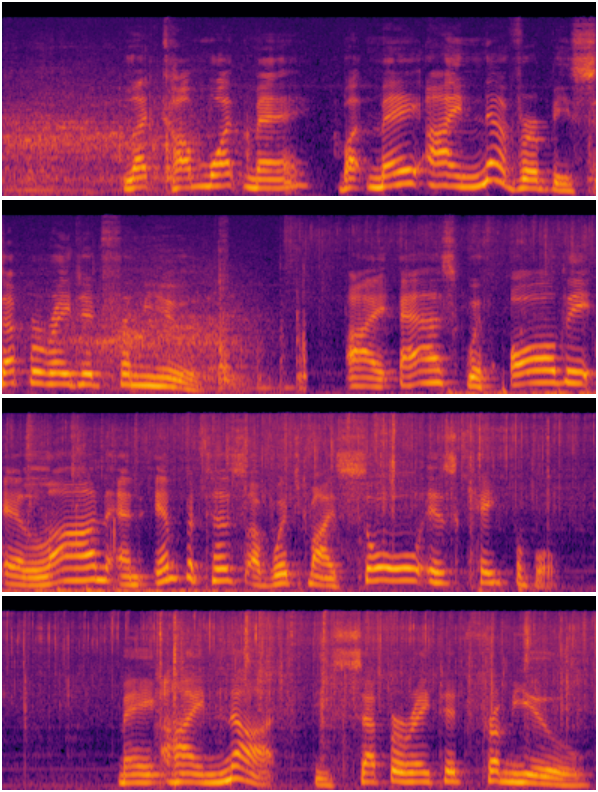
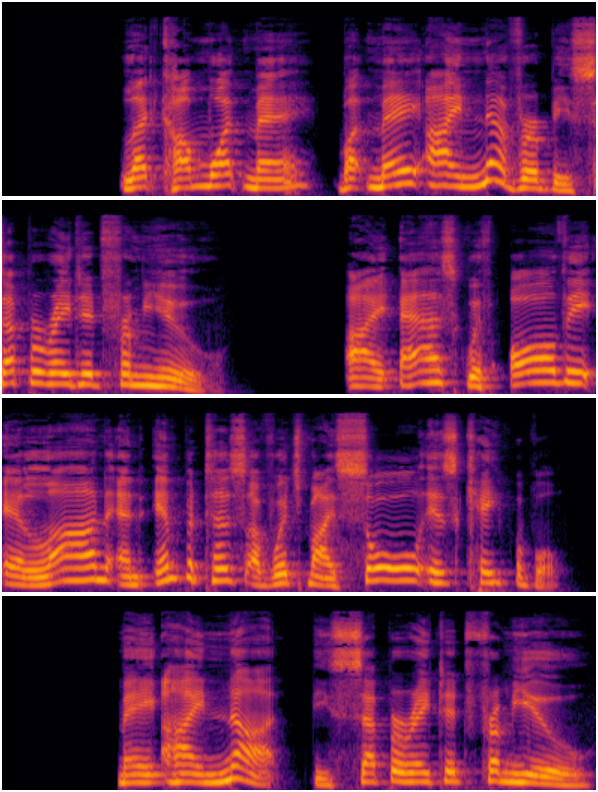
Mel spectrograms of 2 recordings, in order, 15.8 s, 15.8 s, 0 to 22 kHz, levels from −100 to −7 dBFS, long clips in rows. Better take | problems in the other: second | household noises; loud; throughout; 8 dB below the speech

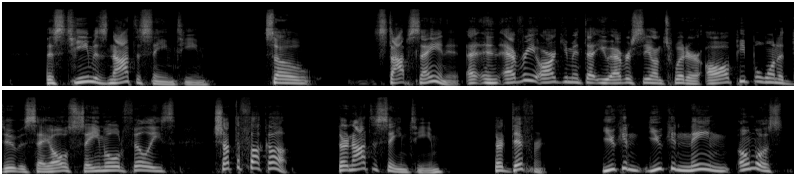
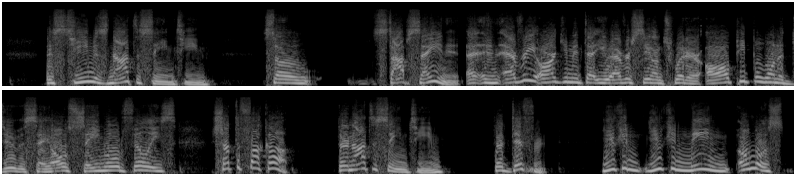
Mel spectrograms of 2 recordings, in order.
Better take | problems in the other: first | distortion; heavy; 5 dB below the speech

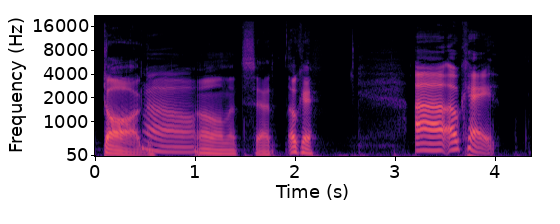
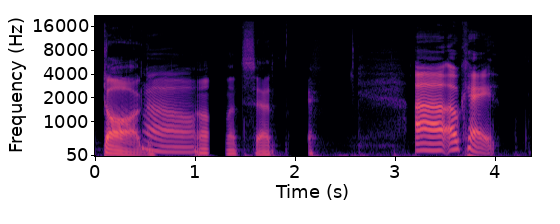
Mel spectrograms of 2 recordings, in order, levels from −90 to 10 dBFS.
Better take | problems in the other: first | audio cutting out; at 1 s and at 2 s

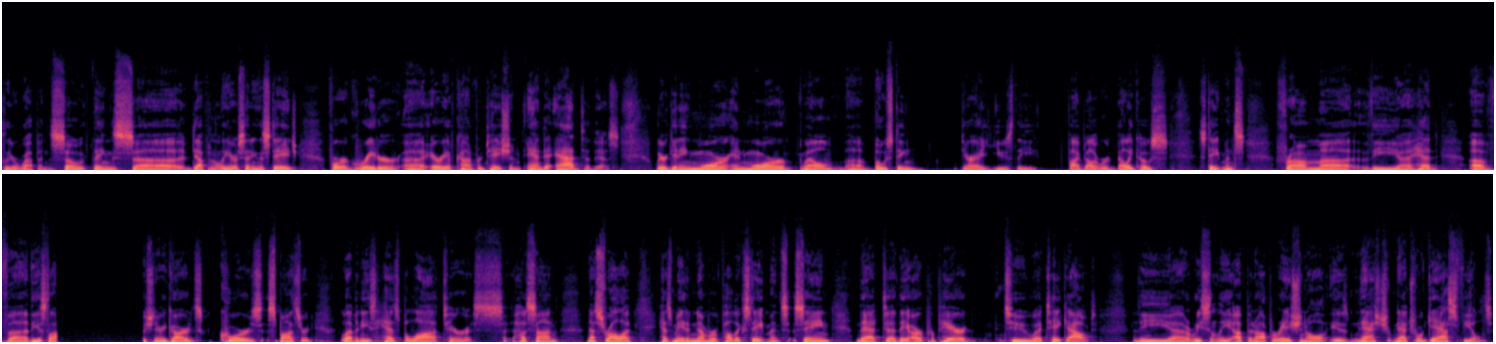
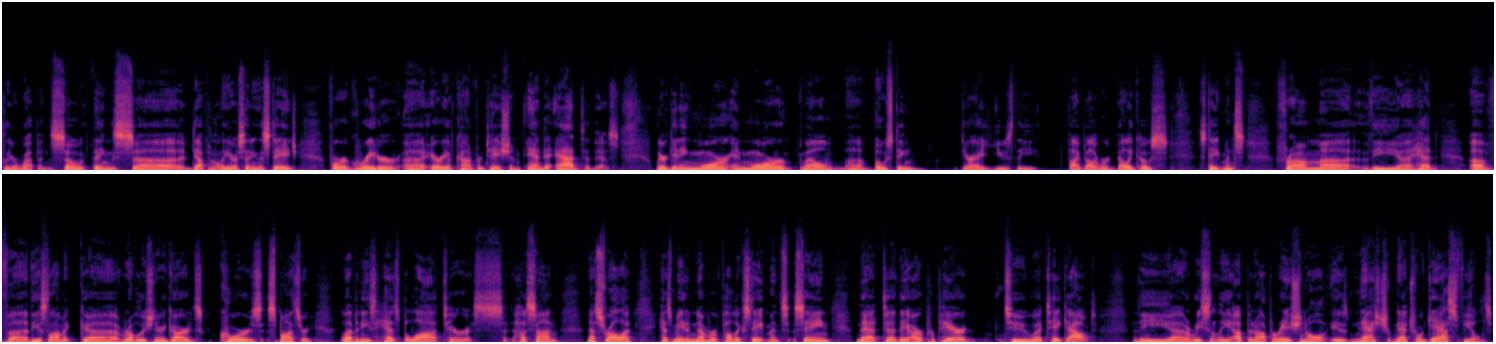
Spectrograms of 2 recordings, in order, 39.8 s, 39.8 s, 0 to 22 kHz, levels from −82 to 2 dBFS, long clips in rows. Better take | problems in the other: second | audio cutting out; at 21 s for 1 s

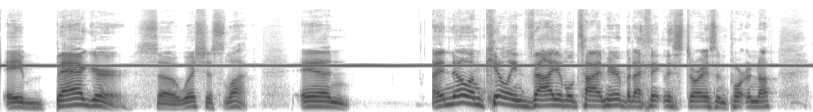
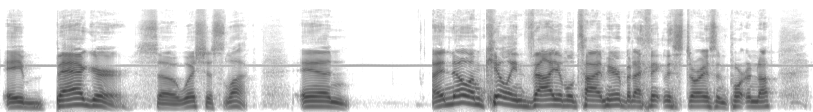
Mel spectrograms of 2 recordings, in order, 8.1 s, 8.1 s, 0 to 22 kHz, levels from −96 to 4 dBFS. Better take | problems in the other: second | high-pitched whine; loud; throughout; 2.5 kHz, 7 dB below the speech; faint in the second

